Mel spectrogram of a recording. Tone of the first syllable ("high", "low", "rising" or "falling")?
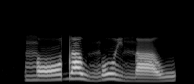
rising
